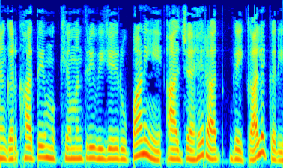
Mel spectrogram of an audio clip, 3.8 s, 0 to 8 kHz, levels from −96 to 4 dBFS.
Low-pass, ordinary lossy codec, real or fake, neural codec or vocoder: 7.2 kHz; none; real; none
